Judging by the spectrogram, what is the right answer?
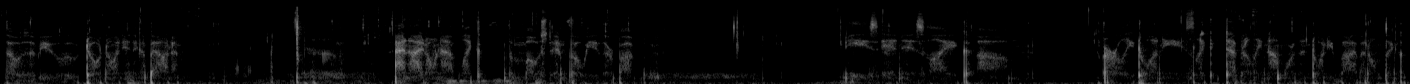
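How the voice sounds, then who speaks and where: An ASMR host speaking entirely in a breathy, unvoiced whisper, chatting casually and conversationally with little asides. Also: normal speed, pauses often, pushed and bright. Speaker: ASMR video creator and host. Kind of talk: whispered ASMR chit chat.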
